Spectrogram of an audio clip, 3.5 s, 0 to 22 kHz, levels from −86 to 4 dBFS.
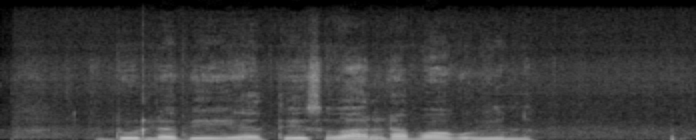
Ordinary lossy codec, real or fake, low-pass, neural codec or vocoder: none; fake; none; vocoder, 44.1 kHz, 128 mel bands, Pupu-Vocoder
